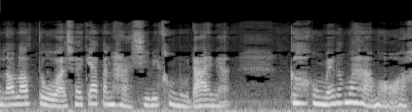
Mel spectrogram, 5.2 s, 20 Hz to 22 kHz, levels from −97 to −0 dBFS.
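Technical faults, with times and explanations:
Throughout, HE-AAC compression: the speech is likely heavily coded with HE-AAC at a rate around 12 kbps. The treble stops at 11.1 kHz and is copied up from lower bands, so s sounds turn gritty and metallic rather than simply dull as a plain low-pass would leave them.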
